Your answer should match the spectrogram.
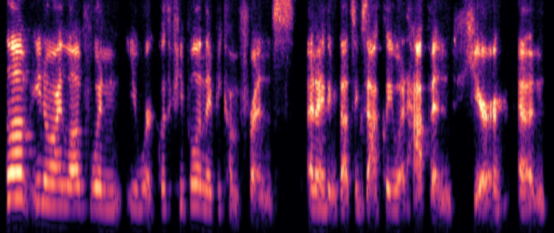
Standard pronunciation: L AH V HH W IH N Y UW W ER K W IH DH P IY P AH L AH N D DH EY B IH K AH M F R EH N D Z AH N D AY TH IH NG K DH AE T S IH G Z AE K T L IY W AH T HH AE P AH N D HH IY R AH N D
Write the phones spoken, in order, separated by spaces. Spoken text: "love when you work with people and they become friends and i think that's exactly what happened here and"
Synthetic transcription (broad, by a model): L AH V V W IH N Y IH W ER K W IH DH P IY P L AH N DH EY B IH K AH M F R EH N D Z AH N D AY TH IH NG K DH AE T S IH G Z AE K T L IY W AH T HH AE P AH N D HH IY R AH N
